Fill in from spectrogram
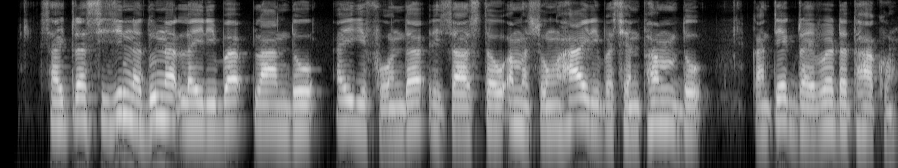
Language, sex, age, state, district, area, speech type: Manipuri, male, 18-30, Manipur, Tengnoupal, rural, read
